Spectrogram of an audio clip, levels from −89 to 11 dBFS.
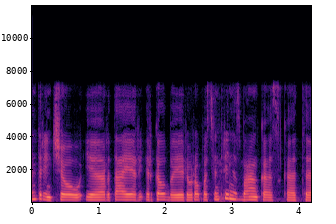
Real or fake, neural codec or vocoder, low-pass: real; none; 7.2 kHz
